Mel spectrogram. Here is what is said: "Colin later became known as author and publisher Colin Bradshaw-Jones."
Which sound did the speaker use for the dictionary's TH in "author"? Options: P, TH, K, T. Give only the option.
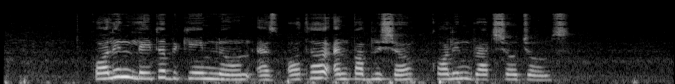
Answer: T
